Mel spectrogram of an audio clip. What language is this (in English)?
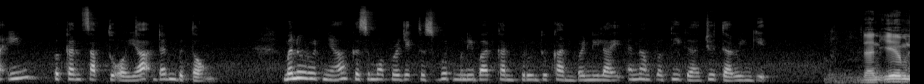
Malay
